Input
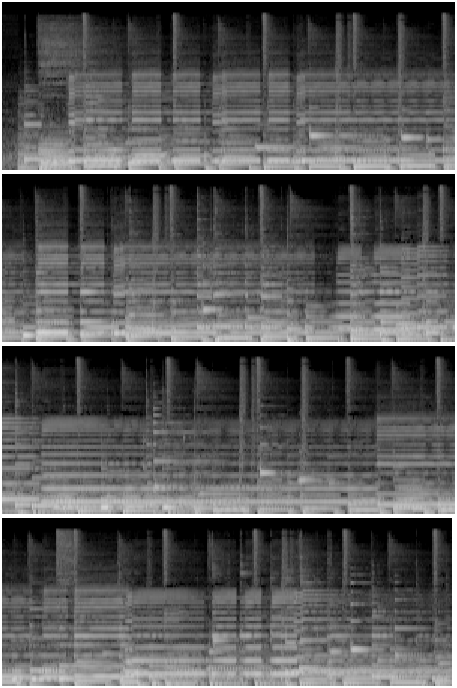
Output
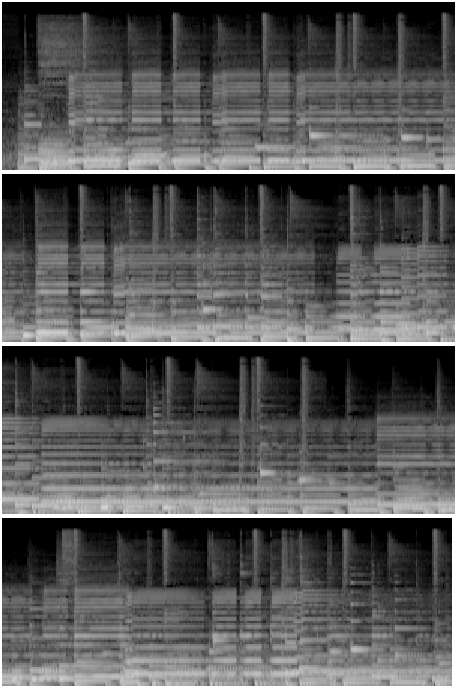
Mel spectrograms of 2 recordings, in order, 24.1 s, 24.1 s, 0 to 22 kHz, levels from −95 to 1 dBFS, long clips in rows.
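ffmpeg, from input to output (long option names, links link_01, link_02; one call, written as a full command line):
ffmpeg -i in.wav -filter_complex "[0:a]asettb=1/sr,asplit=3[link_01][link_02][link_03];[link_01]atrim=end=16.414[link_04];[link_02]atrim=start=16.41:end=18.93,asetpts=PTS-STARTPTS,afade=type=in:duration=0.004:curve=qsin,afade=type=out:start_time=2.516:duration=0.004:curve=qsin,lowpass=4800[link_05];[link_03]atrim=start=18.926[link_06];[link_04][link_05]acrossfade=duration=0.004:curve1=hsin:curve2=qsin[link_07];[link_07][link_06]acrossfade=duration=0.004:curve1=qsin:curve2=hsin" out.wav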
